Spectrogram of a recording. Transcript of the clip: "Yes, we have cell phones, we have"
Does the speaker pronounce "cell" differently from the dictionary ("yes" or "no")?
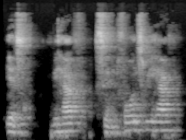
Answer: yes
